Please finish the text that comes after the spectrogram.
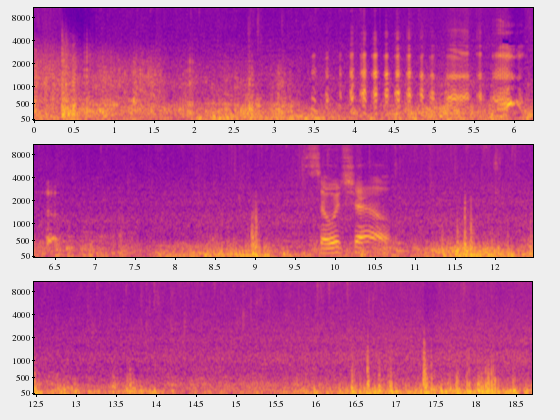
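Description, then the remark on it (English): Steady rain hisses throughout while deep thunder rolls and rumbles in long, heavy waves, the storm loud. A voice speaks briefly near the start. “When the world decides to rain fear and lightning and thunder, so it shall.”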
